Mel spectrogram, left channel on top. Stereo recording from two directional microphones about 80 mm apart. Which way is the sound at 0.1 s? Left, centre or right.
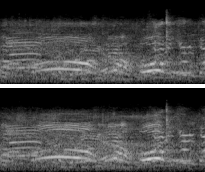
Centre.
